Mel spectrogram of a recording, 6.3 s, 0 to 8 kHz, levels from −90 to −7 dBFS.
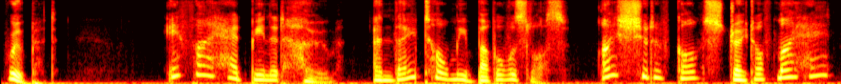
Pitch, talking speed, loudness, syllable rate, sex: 190 Hz, 210 wpm, -20 LUFS, 4.8 syllables/s, male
